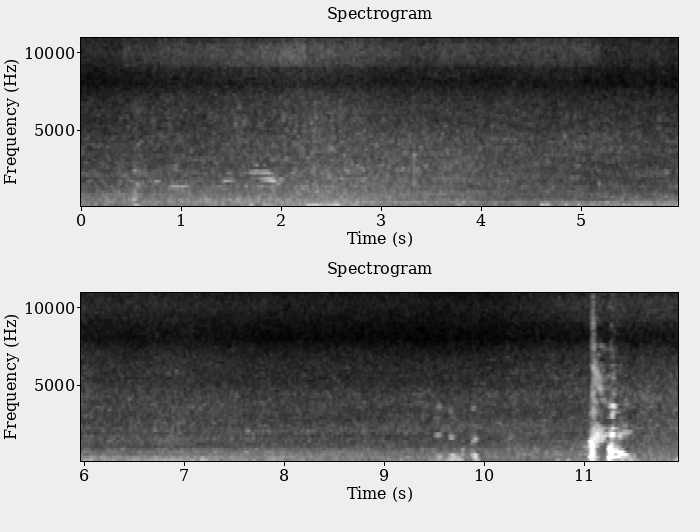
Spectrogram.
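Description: At a beach by the sea, a single sharp sneeze bursts out near the end over a low wash of waves and wind, after quiet background chatter.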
